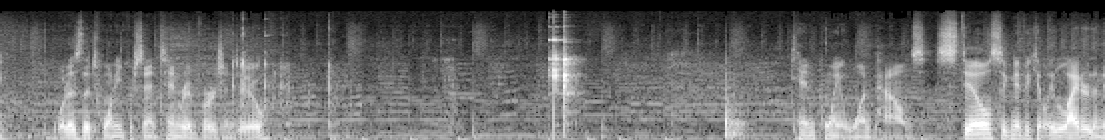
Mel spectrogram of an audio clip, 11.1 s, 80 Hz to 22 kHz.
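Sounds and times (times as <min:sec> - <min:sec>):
soft background music: 0:00.0 - 0:11.0
metal parts clinking: 0:05.5 - 0:05.8.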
